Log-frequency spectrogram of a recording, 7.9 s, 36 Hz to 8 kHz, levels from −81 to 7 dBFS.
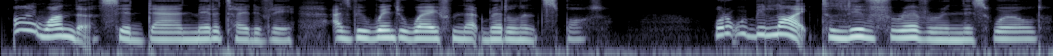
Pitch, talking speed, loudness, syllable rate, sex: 205 Hz, 190 wpm, -18 LUFS, 5.4 syllables/s, female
